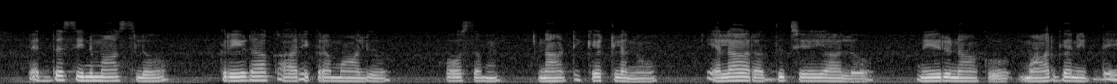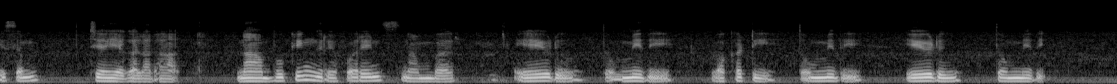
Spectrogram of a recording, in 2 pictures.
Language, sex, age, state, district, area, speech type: Telugu, female, 45-60, Andhra Pradesh, Bapatla, urban, read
